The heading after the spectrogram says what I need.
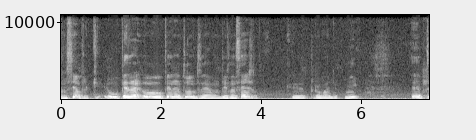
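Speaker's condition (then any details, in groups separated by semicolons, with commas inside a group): Cerebral palsy; uses a wheelchair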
